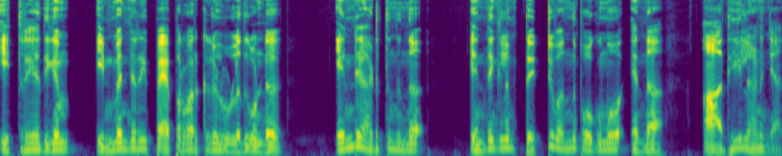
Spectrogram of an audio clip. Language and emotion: Malayalam, fearful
